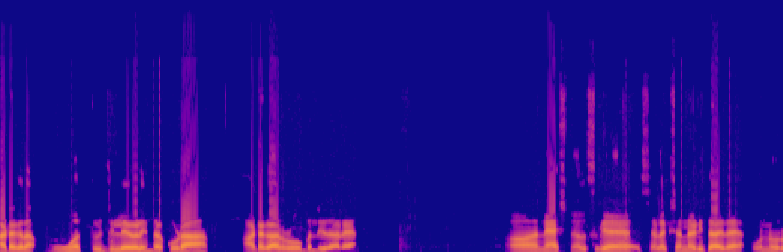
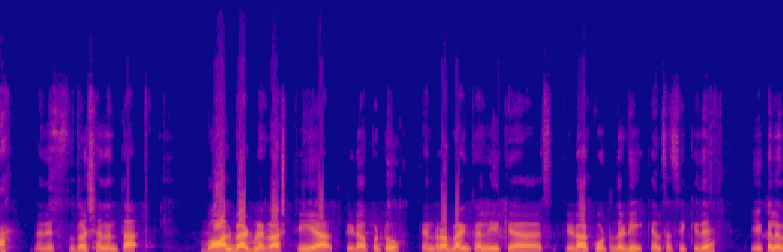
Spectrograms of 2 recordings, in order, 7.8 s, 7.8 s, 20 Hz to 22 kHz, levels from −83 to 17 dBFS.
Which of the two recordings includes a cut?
second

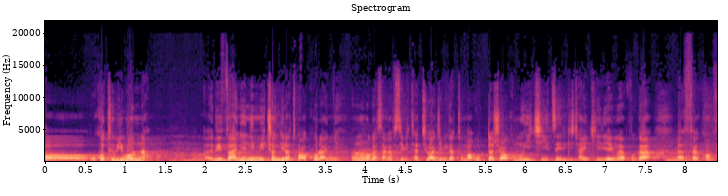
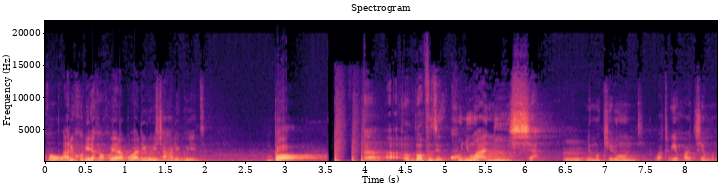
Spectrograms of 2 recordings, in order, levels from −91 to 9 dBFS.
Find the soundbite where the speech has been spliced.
second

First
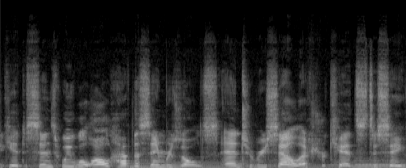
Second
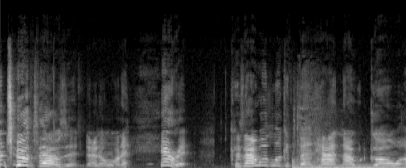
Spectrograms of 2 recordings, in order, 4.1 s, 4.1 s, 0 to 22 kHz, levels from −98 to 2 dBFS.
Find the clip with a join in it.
second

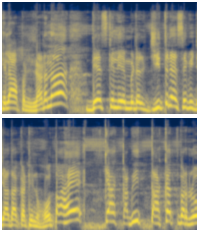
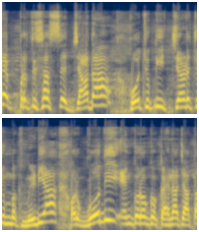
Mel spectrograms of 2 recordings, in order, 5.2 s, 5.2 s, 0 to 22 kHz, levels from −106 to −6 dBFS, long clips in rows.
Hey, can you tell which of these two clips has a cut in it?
first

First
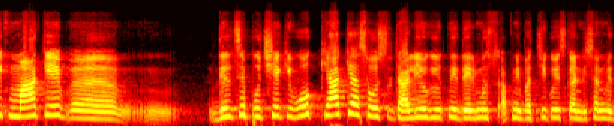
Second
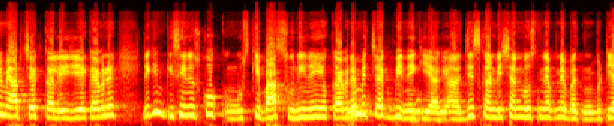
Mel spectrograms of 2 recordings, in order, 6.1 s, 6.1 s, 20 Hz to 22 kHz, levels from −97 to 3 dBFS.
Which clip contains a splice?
second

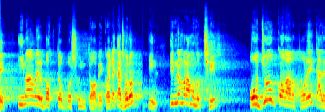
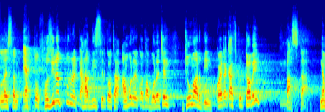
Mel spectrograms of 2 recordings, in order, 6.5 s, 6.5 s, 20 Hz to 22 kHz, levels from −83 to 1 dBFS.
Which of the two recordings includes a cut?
first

